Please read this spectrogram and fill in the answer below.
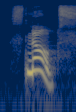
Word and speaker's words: snRNP: protein complexes called snrnps small nuclear ribonuclear protein pronounced as snubs they contain a set of five uridine Rich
